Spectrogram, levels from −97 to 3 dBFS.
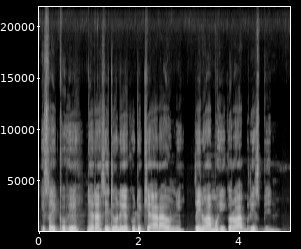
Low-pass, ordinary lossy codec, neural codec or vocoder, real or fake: none; none; none; real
